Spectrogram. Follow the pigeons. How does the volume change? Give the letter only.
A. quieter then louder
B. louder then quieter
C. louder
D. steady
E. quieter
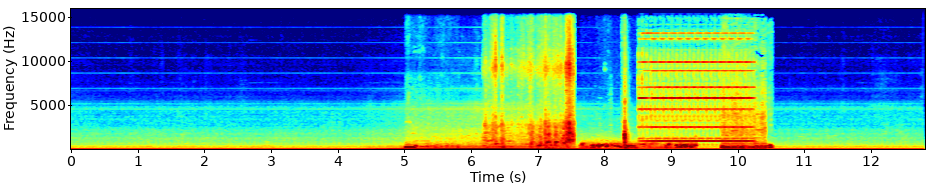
C.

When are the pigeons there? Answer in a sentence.
The pigeons can be heard from 5.0 to 10.6 s.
